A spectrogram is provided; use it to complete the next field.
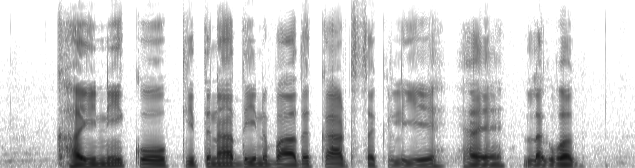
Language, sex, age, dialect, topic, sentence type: Magahi, male, 18-24, Western, agriculture, question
